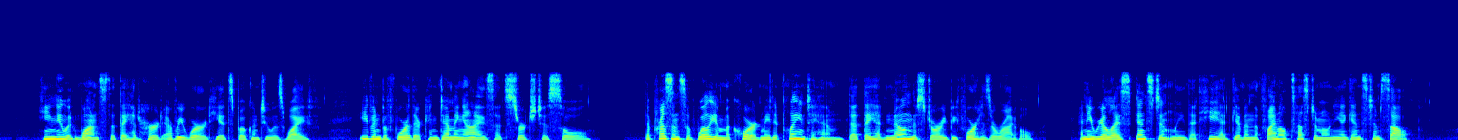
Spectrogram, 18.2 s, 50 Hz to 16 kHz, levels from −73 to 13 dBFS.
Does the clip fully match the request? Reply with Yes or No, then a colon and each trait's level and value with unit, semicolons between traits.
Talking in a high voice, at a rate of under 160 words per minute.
No: high, 195 Hz; average, 190 wpm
